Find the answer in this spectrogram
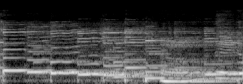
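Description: Karaoke backing music led by a plucked guitar, with a short falling run of notes part-way through.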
